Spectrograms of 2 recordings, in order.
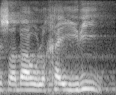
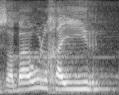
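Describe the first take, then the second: First: The phrase ends with an extra short i vowel. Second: The phrase ends on the bare r consonant. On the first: The speaker calls it wrong. "On n'a pas dit Sabahul khayri" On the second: The speaker calls it right. "On dit Sabahul khayr"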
